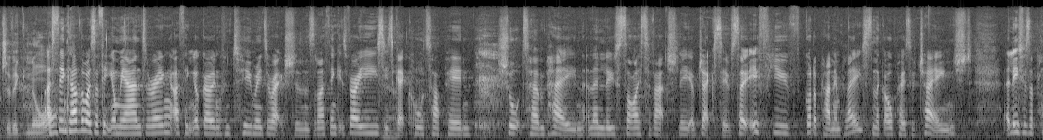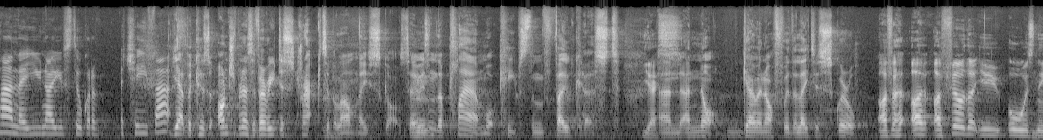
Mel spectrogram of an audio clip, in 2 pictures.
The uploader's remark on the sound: Speaking on the second day Elite Business’ live event on March 10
